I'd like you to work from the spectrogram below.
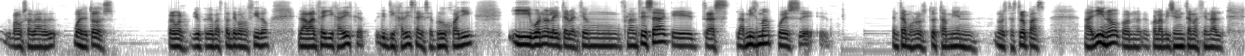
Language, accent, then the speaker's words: Spanish; Spain; nosotros como españoles, ¿no? Que hemos mandado tropas allí.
